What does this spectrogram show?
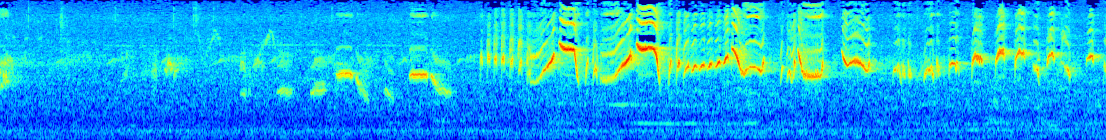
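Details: Jungle babbler in Karnataka, India, copying the calls of other birds: soft scattered whistles at first, then a loud, varied flow of swooping, warbling phrases with rapid sharp notes, pulsing and irregular.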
